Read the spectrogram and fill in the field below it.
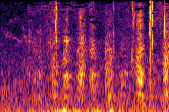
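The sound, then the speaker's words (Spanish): A dog named Toby pants rapidly and rhythmically while being told to catch a ball, a run of short breathy huffs repeating through the brief moment with no voices present. “Ese es mi perro.”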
